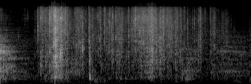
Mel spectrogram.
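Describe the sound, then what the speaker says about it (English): A knife slicing through crinkly cellophane wrap on a Jaybird Tarah Pro earbuds box, with continuous crackling and crumpling that swells and fades, close and clear, and nobody talking. "So, take trusty knife, cut the cellophane."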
